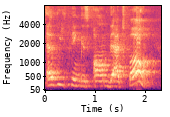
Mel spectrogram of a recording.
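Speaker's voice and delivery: a passenger begging his partner, panicking over his phone. Retold or imitated. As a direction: plead in rising panic. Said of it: "And he's panicking".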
